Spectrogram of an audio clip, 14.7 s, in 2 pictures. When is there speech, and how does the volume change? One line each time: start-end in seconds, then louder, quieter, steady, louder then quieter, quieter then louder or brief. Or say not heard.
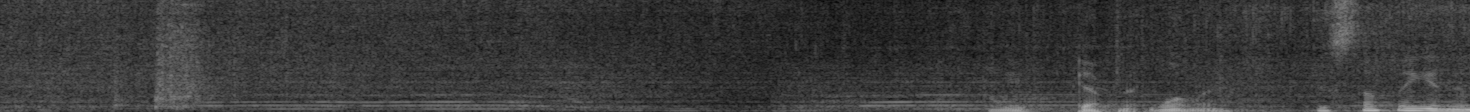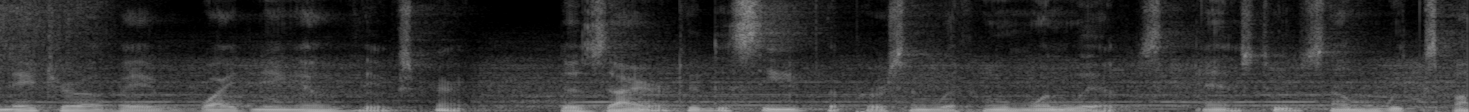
5.0-14.6 steady.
